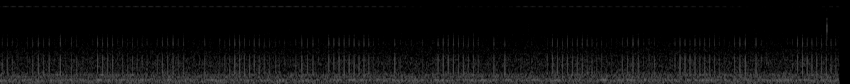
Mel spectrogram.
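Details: Four-week-old kitten purring steadily while content on its birthday, a soft unbroken pulsing rumble lasting about eight seconds before ending abruptly.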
